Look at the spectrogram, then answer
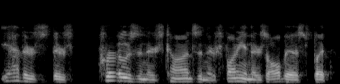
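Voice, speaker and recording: A middle-aged man with a mid-pitched voice puts questions in a conversational, roundabout way. The recording is dry and slightly lo-fi, with a dull top end. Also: a little fast, no echo. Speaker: co-host asking questions. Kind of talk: casual interview questioning.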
